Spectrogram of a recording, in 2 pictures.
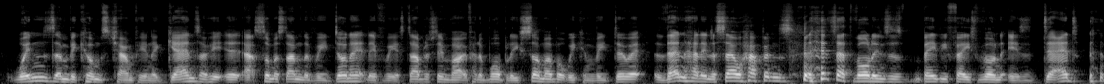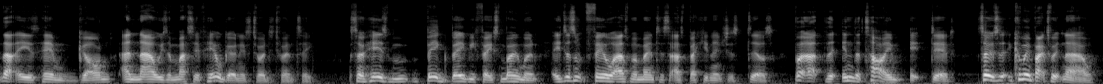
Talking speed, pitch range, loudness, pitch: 215 wpm, 110-145 Hz, -20 LUFS, 120 Hz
